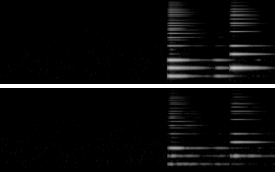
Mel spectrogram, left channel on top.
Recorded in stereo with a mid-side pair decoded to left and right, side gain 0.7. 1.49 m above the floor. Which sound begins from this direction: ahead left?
A ringtone, at 1.7 s.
